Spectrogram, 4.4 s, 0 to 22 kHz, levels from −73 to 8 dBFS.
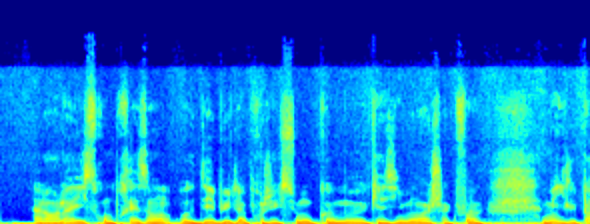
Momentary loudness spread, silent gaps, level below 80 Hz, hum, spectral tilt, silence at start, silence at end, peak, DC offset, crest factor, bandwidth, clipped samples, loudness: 2 LU; none; -22 dBFS; none; -5 dB/octave; 0 s; 0 s; -6 dBFS; under 0.1%; 8 dB; 18 kHz; under 0.1%; -16 LUFS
